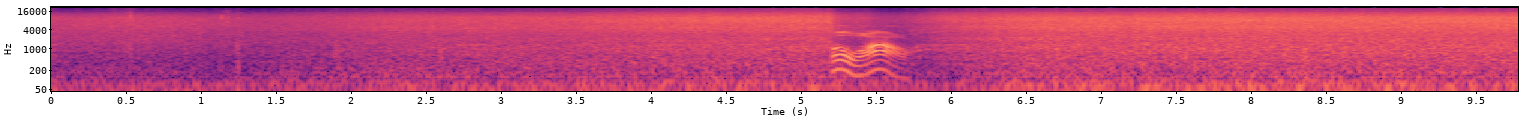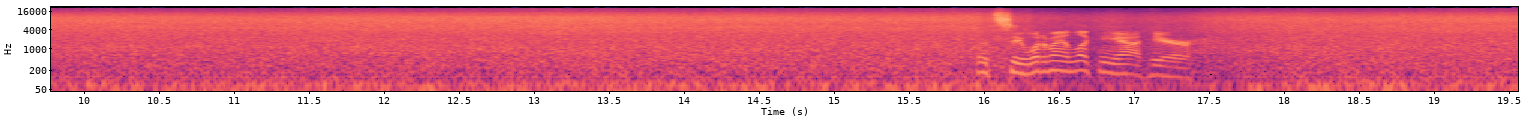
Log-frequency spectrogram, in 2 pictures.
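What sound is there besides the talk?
waterfall in a mountain gorge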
